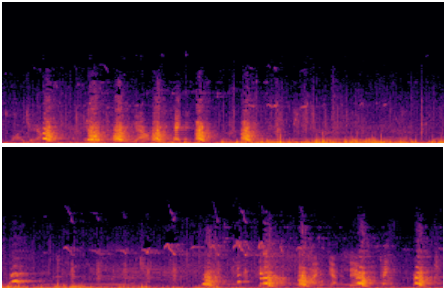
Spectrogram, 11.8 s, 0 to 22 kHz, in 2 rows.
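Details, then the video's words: Cammie, a Shetland Sheepdog herding sheep at Performance Dogs in Action near Sacramento, California, July 2010; bursts of rapid barks open and close the stretch, with a low rumbling noise and a faint whistle in the middle. "Sheltie Herding Sheep"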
